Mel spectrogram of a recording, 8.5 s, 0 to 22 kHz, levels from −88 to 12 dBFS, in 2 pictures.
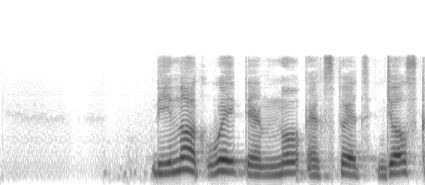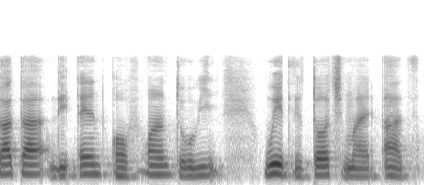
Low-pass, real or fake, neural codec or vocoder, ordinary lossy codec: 7.2 kHz; fake; codec, 16 kHz, 1 kbps, FunCodec, trained on Chinese and English, 50 frames a second; none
